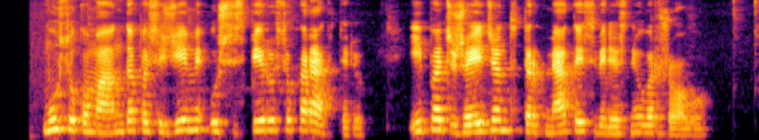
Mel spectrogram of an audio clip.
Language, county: Lithuanian, Utena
